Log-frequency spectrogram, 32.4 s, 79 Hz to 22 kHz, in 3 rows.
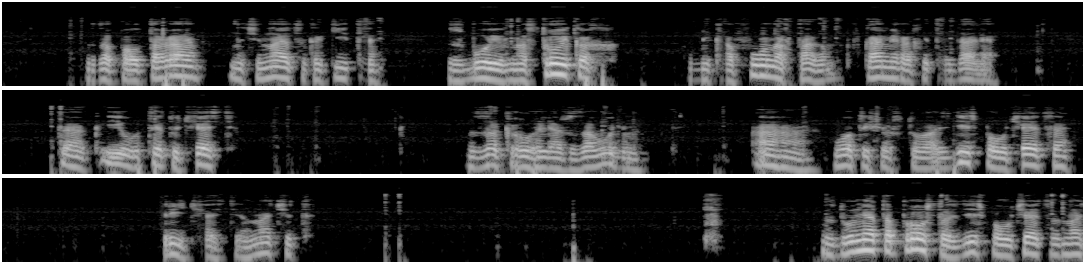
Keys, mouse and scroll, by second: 1.6 g, 3.6 click, 5.1 click, 5.9 g, 7.0 click, 7.7 click, 8.6-12.0 right drag, 12.0 g, 13.5 click, 14.1-16.0 middle drag, 16.0 g, 16.7 click, 18.2 middle click, 19.5 click, 20.2 g, 25.5 click, 30.0-31.0 middle drag, 32.0 click.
